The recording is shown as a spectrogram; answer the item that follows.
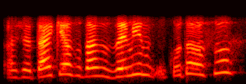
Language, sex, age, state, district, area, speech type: Kashmiri, female, 30-45, Jammu and Kashmir, Bandipora, rural, conversation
